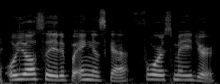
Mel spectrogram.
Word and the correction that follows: force majeure: force majeure.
